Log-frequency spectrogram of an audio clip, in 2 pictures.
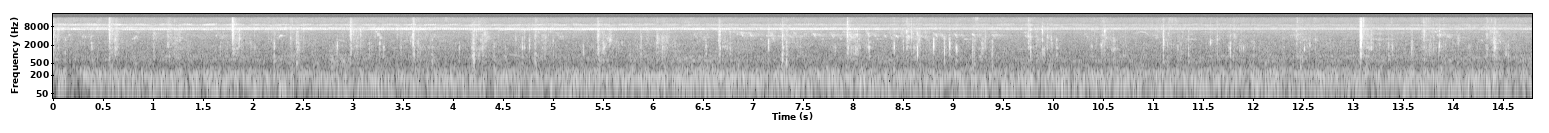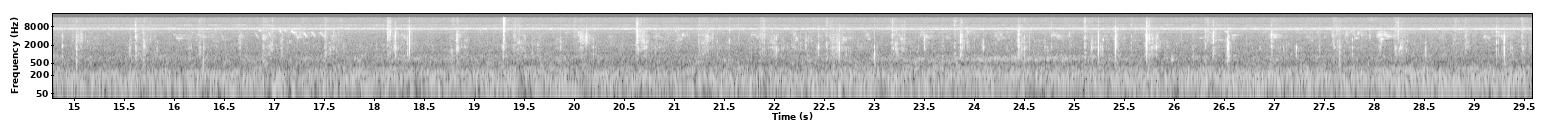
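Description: Footsteps crunch slowly on a gravel road.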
